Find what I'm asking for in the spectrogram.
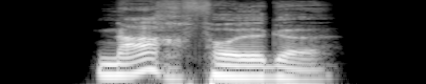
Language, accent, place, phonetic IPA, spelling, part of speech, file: German, Germany, Berlin, [ˈnaːxˌfɔlɡə], nachfolge, verb, De-nachfolge.ogg
- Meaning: inflection of nachfolgen: 1. first-person singular dependent present 2. first/third-person singular dependent subjunctive I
